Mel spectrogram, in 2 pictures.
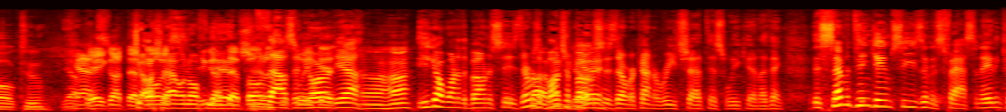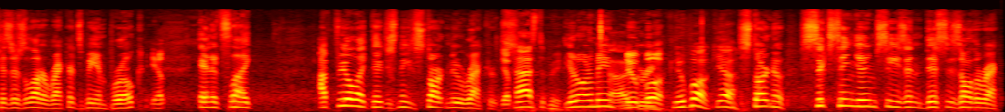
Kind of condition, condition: setting, busy venue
